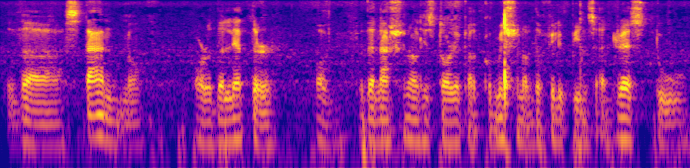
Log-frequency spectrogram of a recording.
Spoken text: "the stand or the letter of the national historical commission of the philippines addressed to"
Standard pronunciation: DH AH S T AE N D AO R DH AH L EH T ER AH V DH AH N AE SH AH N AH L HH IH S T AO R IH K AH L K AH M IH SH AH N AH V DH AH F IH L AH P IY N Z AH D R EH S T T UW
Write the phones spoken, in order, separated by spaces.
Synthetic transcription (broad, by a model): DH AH S T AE N D AO R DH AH L EH T ER AH V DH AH N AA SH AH N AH L HH IH S T AO R IH K AH L K AH M IH SH AH N AH V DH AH F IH L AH P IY N S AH D R EH S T T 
